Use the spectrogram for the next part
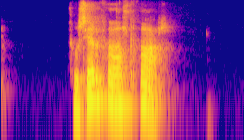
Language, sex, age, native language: Icelandic, male, 20-29, Icelandic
